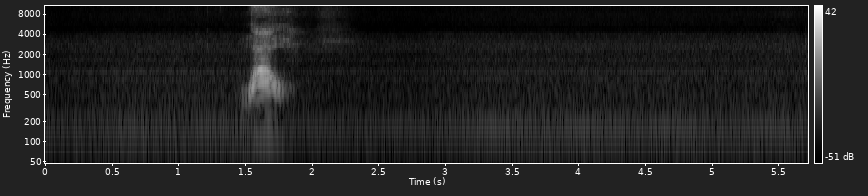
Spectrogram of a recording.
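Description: A 2019 Chevrolet Silverado 2500 truck engine running at fast idle, a steady low hum that holds throughout, broken once by a short spoken exclamation.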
